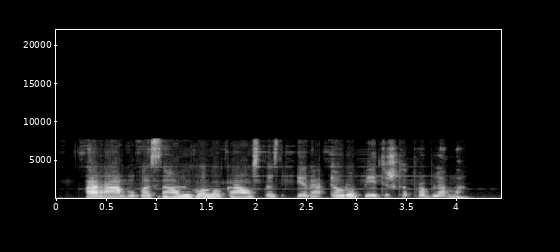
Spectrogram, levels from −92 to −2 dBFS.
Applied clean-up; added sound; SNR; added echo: neural separator model SepFormer DNS4.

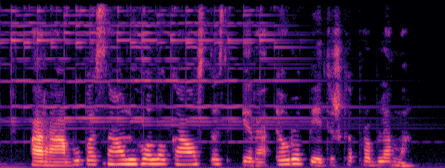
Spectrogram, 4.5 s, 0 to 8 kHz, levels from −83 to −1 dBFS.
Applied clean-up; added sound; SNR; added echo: none; Bell; 18 dB; none.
